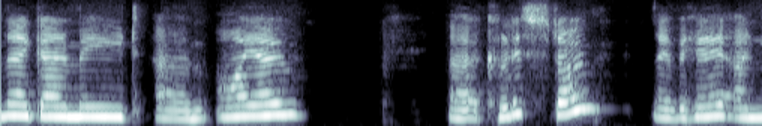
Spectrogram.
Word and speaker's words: Io: says they're very volcanic because IO it's not yellow it's IO this is pronounced uh they're all named after um dear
